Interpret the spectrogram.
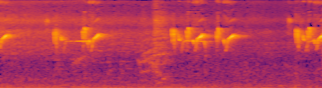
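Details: A red-headed flowerpecker used in bird trapping gives thin, sharp, high ticking and zipping notes in short bursts, with a faint low background rumble.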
